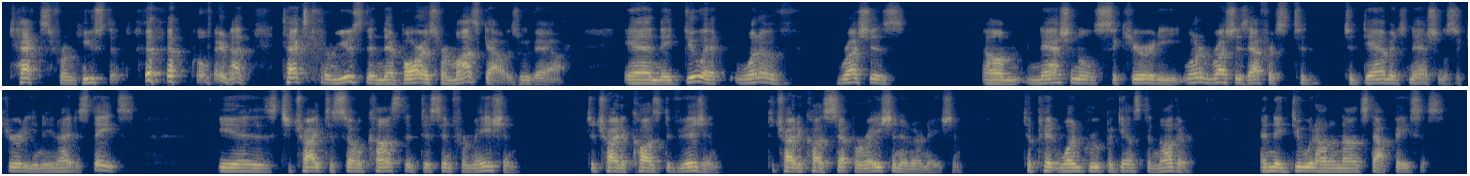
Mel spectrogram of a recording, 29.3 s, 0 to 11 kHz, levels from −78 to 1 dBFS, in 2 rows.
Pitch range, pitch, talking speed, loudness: 130-150 Hz, 140 Hz, 150 wpm, -26 LUFS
